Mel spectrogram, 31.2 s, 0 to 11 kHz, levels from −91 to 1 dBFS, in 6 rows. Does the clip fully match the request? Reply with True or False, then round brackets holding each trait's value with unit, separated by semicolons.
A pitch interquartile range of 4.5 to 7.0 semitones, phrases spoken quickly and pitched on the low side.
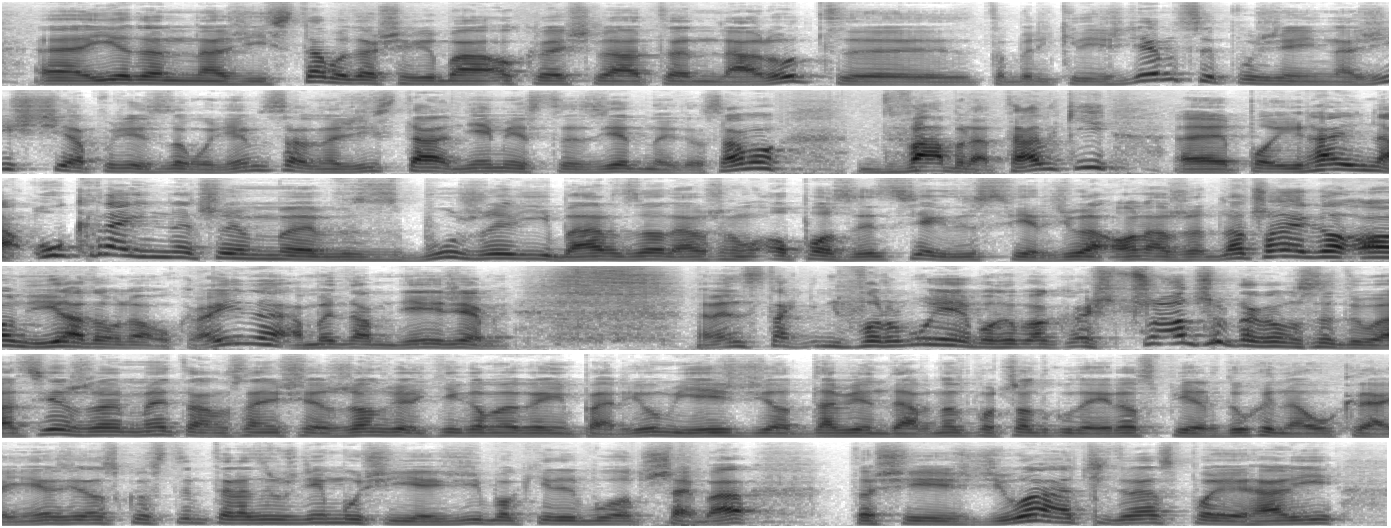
True (5.1 semitones; 190 wpm; 120 Hz)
